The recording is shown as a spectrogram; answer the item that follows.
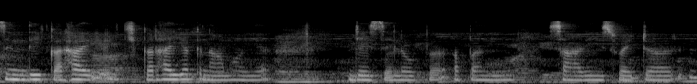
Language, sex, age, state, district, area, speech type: Maithili, female, 45-60, Bihar, Madhubani, rural, spontaneous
